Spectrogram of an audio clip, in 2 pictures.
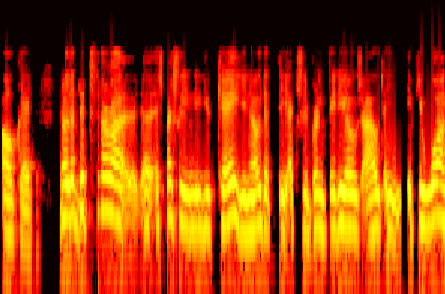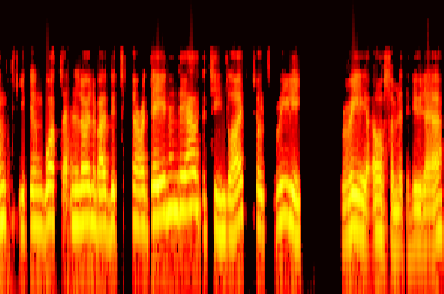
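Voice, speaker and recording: In a Dutch accent, a woman speaks at a medium pitch and a fairly quick pace. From Netherlands. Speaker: essential oil distributor. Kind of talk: casual interview on webinar. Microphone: connection breaking up.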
